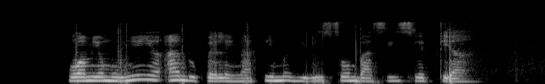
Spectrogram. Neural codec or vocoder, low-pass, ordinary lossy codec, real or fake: codec, 16 kHz in and 24 kHz out, 1 kbps, XY-Tokenizer; 7.2 kHz; AAC, 32 kbps; fake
